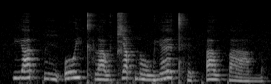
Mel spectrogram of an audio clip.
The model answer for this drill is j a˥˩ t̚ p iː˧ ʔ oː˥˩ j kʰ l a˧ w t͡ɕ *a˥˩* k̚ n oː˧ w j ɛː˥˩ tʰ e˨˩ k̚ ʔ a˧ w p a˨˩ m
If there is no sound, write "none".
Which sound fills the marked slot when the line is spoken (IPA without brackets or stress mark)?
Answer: a˥˩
